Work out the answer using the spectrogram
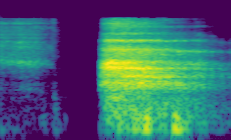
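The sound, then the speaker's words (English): A deep belly breath taken to model calm coping: a brief soft breath, a pause, then a long, full sigh-like exhale that starts strong and slowly fades. “if you stop and go, and you take a nice deep belly breath and you get into your skin,”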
